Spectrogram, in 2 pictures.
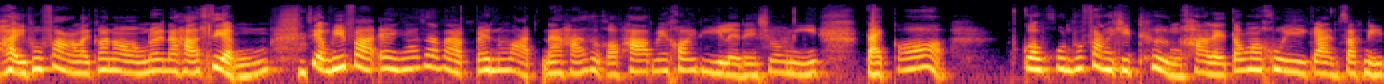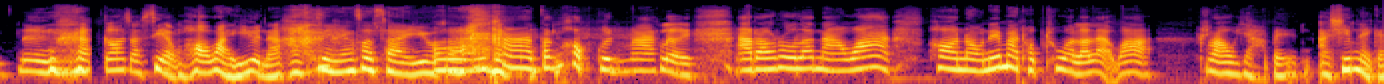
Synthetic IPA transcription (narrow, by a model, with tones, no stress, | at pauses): pʰa˨˧jpʰuː˥˩fa˧ŋlaː˧˦˥kɔː˥˩nɔː˦˥ŋdu˥˩əjna˦˥kʰa˦˥si˨˩˦əŋ | si˩˦ŋpʰiː˥˩faː˦˥ʔeː˧ŋkaː˥˩t͡ɕa˨˩bɛː˨˩pːe˧nwa˨˩t̪̚na˦˥kʰa˦˥su˨˩kʰa˧pʰaː˥˩p̚ma˥˩jxʰɔ˥˩jdiː˧lɤː˧jna˧jt͡ɕʰu˥˩əŋniː˦˥t̪ɛː˨˩kɔː˥˩ | ku˧˨˩əp̚kʰu˧npʰuː˥˩fa˧ŋkʰi˦˥t̪ʰːɯ˨˩˦ŋkʰa˥˩laː˧˩jt̪ɔ˥˩ŋmaː˧kʰu˧jʔiː˨˩ka˧nsa˨˩k̚ni˦˥t̪̚nɯ˨ŋkɔː˥˩t͡ɕa˨˩ʔsi˨˩˦əŋpʰɔː˧wa˩˦jːuː˨˩na˦˥kʰa˦˥si˩˦ja˧ŋso˨˩t̪̚t͡ɕa˧˦jːuː˨oː˧kʰa˥˩t̪ɔ˥˩ŋkʰɔ˨˩p̚kʰu˧nmaː˥˩k̚lɤː˧jʔa˨˩ɾa˧wɾuː˦˥lɛː˦˥wna˦˥waː˥˩pʰɔː˧nɔː˦˥ŋda˥˩jmaː˧t̪ʰo˦˥p̚t̪ʰu˧ənlɛː˦˥wlɛː˨˩waː˥˩ | ɾa˧wjaː˨˩k̚pe˧ʔaː˧t͡ɕʰiː˥˩p̚na˨˦jka˧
